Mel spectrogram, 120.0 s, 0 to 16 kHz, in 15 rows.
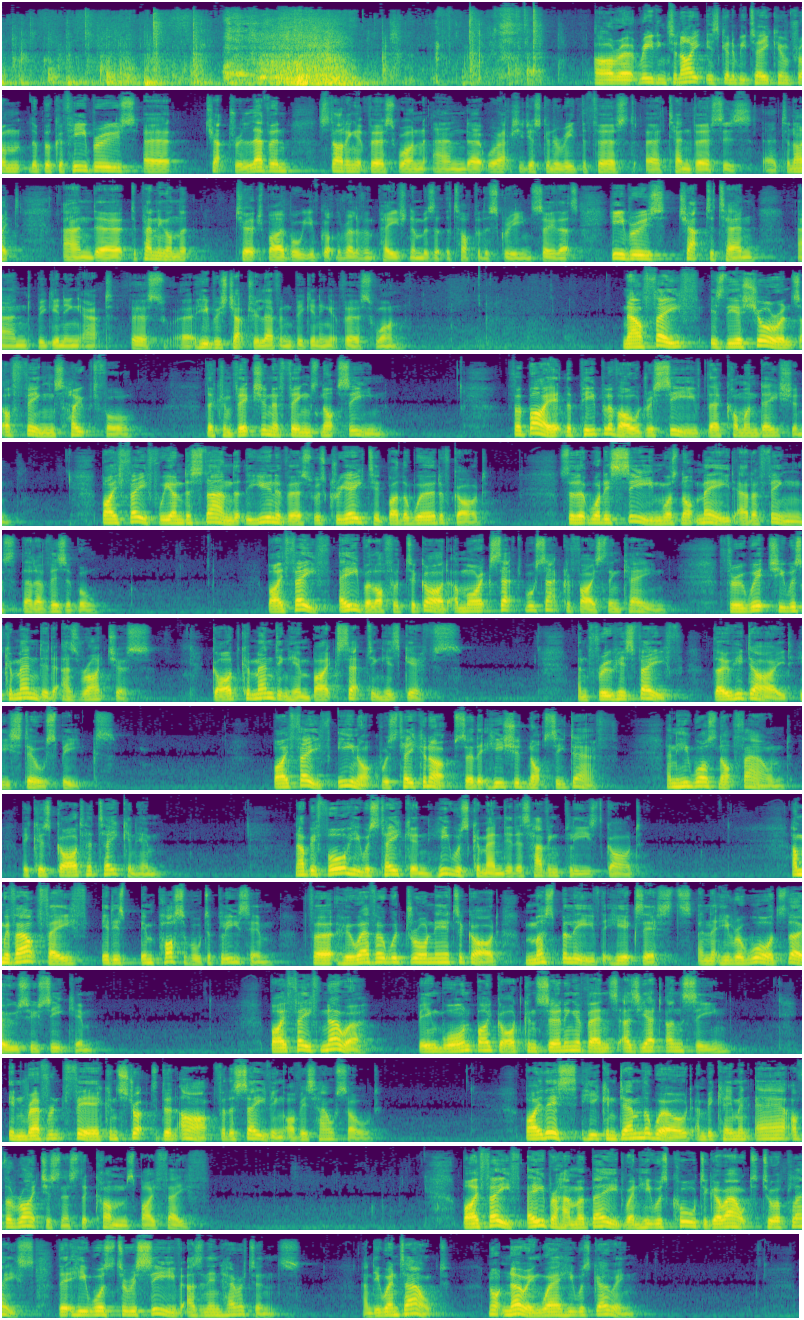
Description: Christ Church Sermon Archive
Sunday PM Service Sunday 4th January 2026 Speaker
